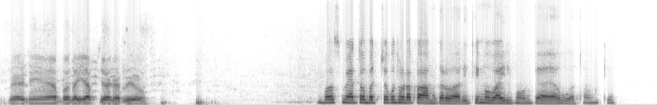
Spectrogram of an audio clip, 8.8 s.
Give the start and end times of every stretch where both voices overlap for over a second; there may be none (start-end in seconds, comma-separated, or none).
none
